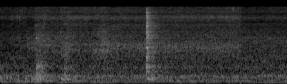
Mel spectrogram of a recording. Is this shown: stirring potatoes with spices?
yes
